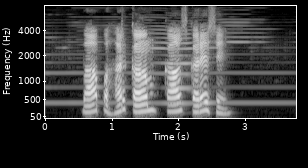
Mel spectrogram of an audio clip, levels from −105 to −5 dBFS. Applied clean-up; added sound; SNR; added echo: classical method log-MMSE.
